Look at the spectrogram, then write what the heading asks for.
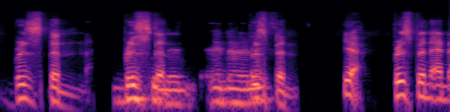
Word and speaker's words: Brisbane: mean this one yes yeah okay it is pronounced Brisbane Brisbane Brisbane yeah Brisbane and Adelaide correct knock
